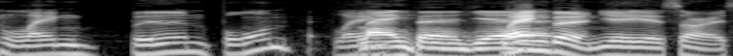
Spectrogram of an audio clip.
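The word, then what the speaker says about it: Langburne: Langburn.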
